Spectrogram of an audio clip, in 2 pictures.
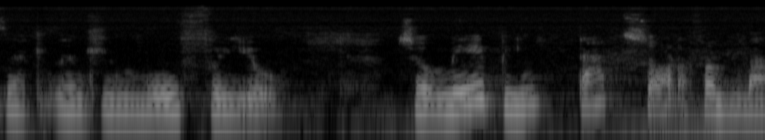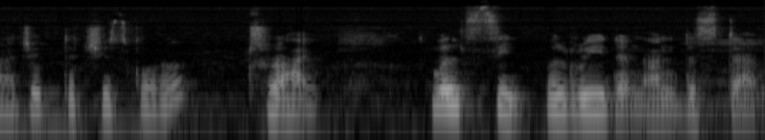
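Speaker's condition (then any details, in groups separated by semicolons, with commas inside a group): No condition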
